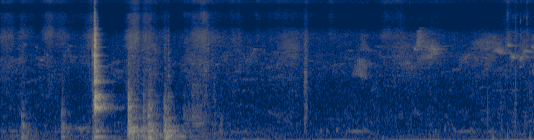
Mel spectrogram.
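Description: A single sharp knock about a second and a half in, then faint high bird chirps a few times over a low steady hum.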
